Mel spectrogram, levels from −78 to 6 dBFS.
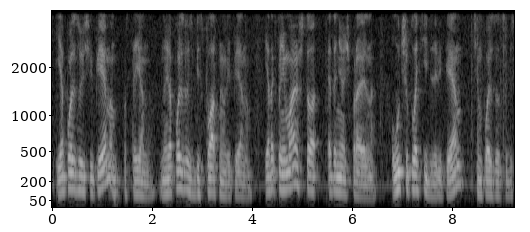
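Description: No technical faults can be heard in the speech; the room's background noise sits about 23 dB below it, and nothing is present above 4 kHz, as expected for a call carried over G.711 mu-law.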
